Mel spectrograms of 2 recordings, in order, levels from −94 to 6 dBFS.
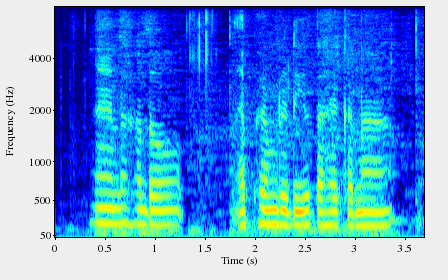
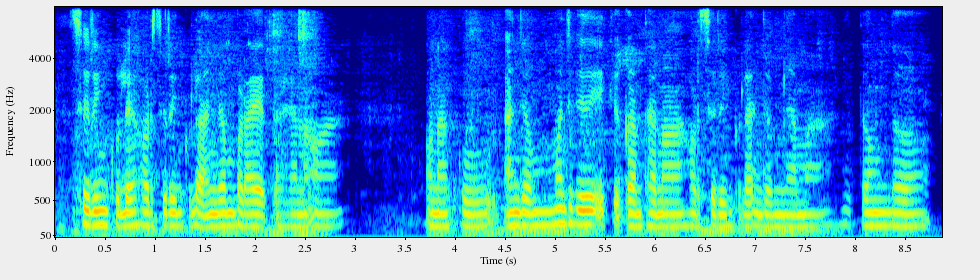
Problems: background sounds at intervals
